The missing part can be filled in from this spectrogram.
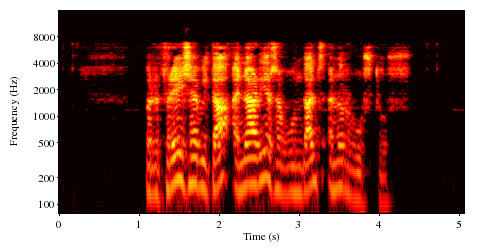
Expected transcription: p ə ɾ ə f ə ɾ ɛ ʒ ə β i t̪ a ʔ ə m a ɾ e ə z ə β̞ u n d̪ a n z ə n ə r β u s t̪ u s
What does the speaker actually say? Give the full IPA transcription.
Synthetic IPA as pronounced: p ə ɾ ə f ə ɾ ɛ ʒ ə β i t̪ a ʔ ə n a ɾ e ə z ə β̞ u n d̪ a n z ə n ə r β u s t̪ u s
